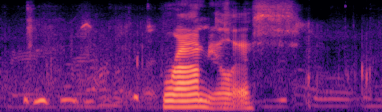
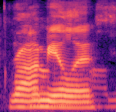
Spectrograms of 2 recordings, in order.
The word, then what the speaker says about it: Romulus: my goodness that's okay ramulus wow how do you say that Romulus the r the r is faded Romulus yeah the r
